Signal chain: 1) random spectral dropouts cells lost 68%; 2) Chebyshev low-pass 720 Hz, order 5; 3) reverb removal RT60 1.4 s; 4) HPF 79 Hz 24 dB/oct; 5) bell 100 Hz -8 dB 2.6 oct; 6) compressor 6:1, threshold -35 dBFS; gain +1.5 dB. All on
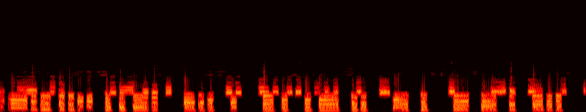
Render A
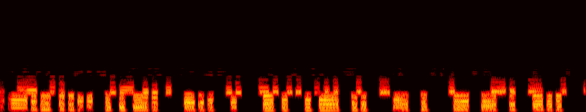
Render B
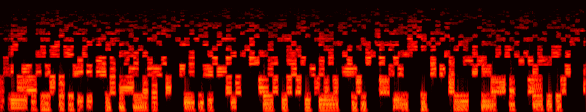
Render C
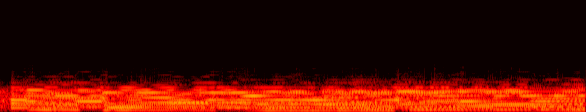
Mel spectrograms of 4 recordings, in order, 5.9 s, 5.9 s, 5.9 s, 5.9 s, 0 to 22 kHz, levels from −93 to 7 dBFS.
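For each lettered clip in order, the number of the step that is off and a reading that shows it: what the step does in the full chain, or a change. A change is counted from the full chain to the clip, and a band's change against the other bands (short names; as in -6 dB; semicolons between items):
6, momentary loudness spread change +2 LU; 2, crest factor change -2.5 dB; 1, crest factor change -5.5 dB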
